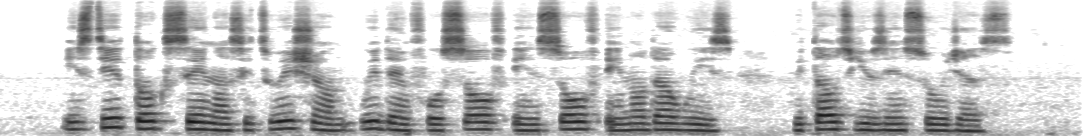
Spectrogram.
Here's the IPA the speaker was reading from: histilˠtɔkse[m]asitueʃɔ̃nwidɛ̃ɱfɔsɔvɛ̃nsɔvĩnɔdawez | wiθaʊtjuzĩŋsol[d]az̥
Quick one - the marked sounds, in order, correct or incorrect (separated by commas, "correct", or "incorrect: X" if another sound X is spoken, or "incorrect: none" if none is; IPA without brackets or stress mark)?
incorrect: n, incorrect: d͡ʒ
